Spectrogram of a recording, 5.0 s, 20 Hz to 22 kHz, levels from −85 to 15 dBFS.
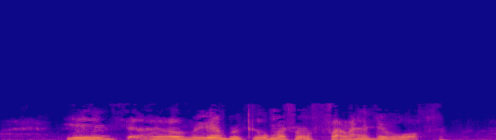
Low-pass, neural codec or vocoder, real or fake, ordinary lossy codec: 7.2 kHz; codec, 16 kHz, 2 kbps, FreqCodec, smaller model; fake; MP3, 24 kbps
